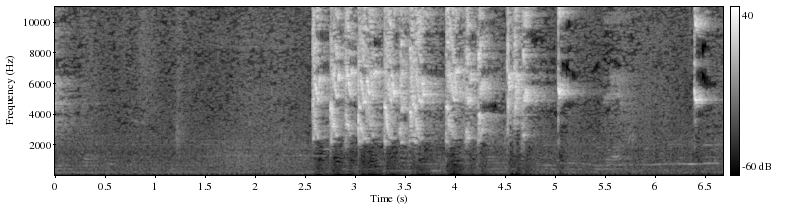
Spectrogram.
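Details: Lovebird, Batman versus Violet FC lure recording meant to make other lovebirds ngekek. A loud, shrill rattle of rapid notes pours out in bursts over two seconds, broken by brief pauses, followed by a few isolated high squeaks against low hum.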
